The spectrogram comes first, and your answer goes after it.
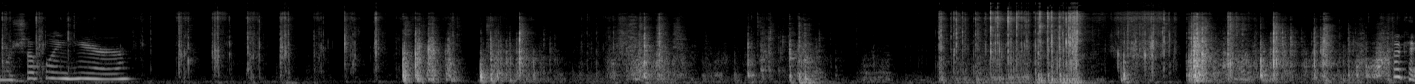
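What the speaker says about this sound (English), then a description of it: "Do a little more shuffling here." Crisp, rapid riffling and flicking of tarot cards repeats in bursts, close by, with a brief voice at the start and soft handling noises between.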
